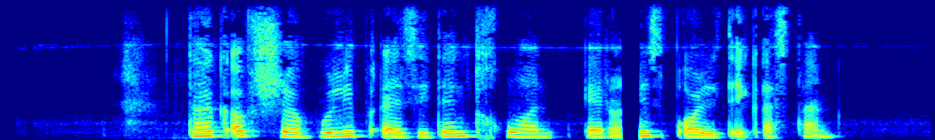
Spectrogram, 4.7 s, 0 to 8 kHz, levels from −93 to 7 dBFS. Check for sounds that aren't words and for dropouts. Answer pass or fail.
fail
